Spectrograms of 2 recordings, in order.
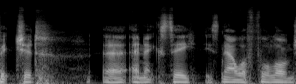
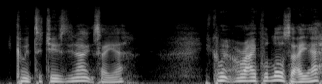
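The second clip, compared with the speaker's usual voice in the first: raised-pitch taunting questions; mock challenge; 4 semitones higher, 3 dB louder, much faster than usual. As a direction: taunt the rival company, playing it up. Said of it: "That's a company what's just saying".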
